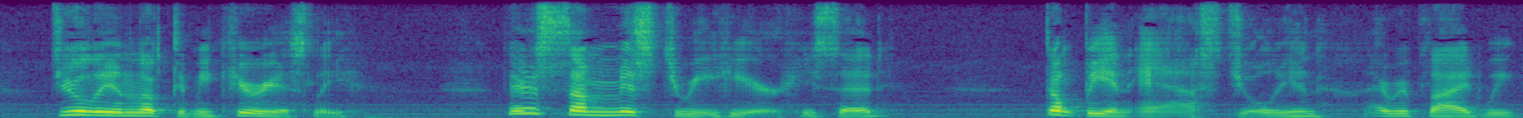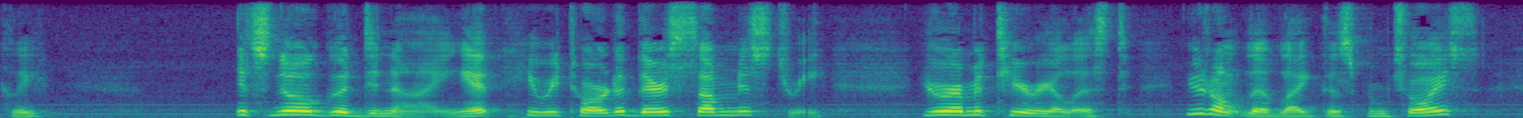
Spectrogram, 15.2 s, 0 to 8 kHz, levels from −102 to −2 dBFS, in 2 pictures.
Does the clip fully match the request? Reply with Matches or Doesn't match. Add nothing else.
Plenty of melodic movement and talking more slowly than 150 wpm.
Doesn't match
